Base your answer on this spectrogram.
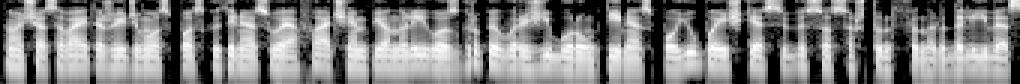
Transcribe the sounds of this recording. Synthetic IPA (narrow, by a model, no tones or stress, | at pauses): noːʃʲæsɐʋɑɪt̪ʲeːʒɐɪd͡ʒʲɛmoːspɐskʊt̪ʲɪnʲeːsuɛfɑt͡ʃʲɛmʲpʲɪjonolʲiːɡoːsɡɾʊpʲeːʋɐɾʲʒʲiːbuːɾʊŋk̚t̪ʲiːnʲeːspoːjuːpɐɐɪʃʲkʲeːsʋʲɪsoːsɐʃt̪ʊnt̪fʲɪnɐːlʲʊd̪ɐlʲiːʋʲeːs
